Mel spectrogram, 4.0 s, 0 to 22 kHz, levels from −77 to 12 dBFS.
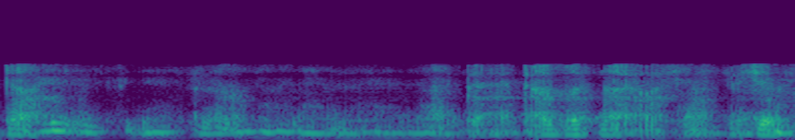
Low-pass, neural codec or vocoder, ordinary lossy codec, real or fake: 7.2 kHz; autoencoder, 22.05 kHz, a latent of 192 numbers a frame, VITS, trained on one speaker; AAC, 16 kbps; fake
